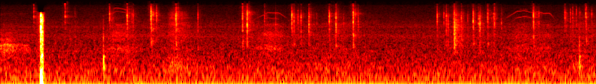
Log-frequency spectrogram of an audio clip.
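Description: Personal details are typed on a computer keyboard, a quiet run of scattered, irregular key clicks led by one sharp louder tap, close and alone with no talking.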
